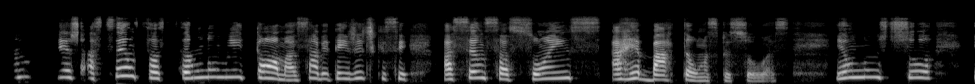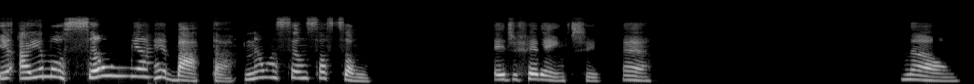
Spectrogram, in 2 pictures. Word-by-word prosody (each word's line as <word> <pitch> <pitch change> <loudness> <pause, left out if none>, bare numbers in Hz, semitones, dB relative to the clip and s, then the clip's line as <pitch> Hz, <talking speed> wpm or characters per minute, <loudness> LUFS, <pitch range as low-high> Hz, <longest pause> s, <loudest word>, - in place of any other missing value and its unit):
Eu 330 - -5
não 355 +1 -14 0.3
vejo 320 -1 0
a 280 - -1
sensação 315 -6 +1
não 340 0 -3
me 335 -2 -3
toma 260 -10 +6
sabe. 255 +3 -2
Tem 265 +3 -1
gente 280 +1 -3
que 255 - -10
se 250 -1 -3 0.4
as 240 0 +5
sensações 275 0 0
arrebatam 225 -6 +3
as 165 - -8
pessoas. 170 - -8 0.5
Eu 295 +4 +1
não 335 0 -1
sou 310 -1 -4 0.4
e 285 - +1
a 285 +1 +5
emoção 335 -2 +3
não 390 -1 -1
me 375 -1 -3
arrebata, 195 - -1
não 300 +7 -3
a 315 - -1
sensação. 290 - -2 1.2
É 225 0 +4
diferente, 200 -8 -1 0.2
é. 190 -5 -3 2.5
Não. 190 -8 -2
275 Hz, 105 wpm, -23 LUFS, 220-315 Hz, 2.5 s, toma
